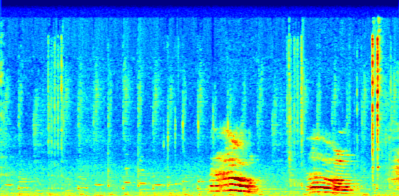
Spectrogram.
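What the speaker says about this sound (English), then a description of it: "seriously loud and scary, like this cat is so loud" A pet cat screams loudly in the middle of the night, two drawn-out, rising-and-falling wails heard over a low steady background hum.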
